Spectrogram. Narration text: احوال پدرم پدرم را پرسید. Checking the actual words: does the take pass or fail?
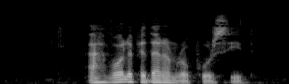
fail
